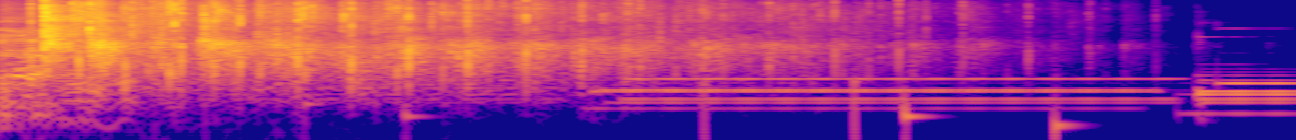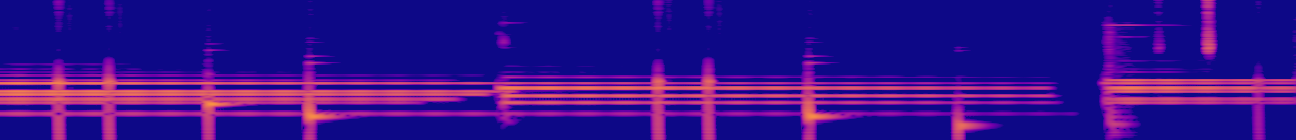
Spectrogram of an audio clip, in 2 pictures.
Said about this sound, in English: And so just wanted to give a huge round of applause to everyone for opening up, just being honest, being vulnerable, and hopefully killing some deer this weekend.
